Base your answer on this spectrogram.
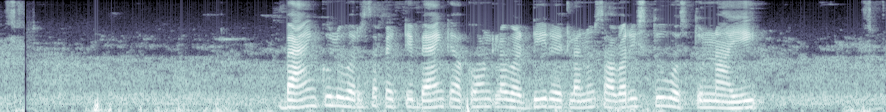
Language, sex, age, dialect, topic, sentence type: Telugu, female, 36-40, Central/Coastal, banking, statement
